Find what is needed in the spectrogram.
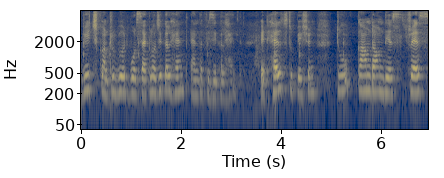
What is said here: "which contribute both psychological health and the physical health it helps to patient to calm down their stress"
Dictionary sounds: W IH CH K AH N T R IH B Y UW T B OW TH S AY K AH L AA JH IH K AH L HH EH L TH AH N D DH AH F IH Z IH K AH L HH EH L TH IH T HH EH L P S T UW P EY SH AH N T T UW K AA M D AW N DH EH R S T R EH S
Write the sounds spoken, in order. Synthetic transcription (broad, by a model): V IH CH K AH N T R IH B Y UW T B OW T S AY K AH L AA JH IH K AH L HH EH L T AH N D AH F IH Z IH K AH L HH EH L T IH T HH EH L P S T UW P EY SH AH N T T UW K AA M D AW N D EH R S T R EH S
